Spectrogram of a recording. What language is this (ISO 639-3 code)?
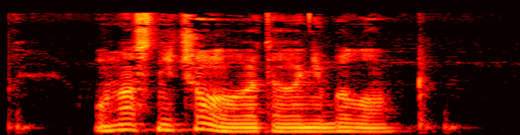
bel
